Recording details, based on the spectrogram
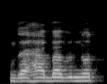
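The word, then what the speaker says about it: ذهب ابن: Dhahaba ibnu. Nah itu. Alifnya tidak terbaca karena ada yang mendahului yaitu dhahaba.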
